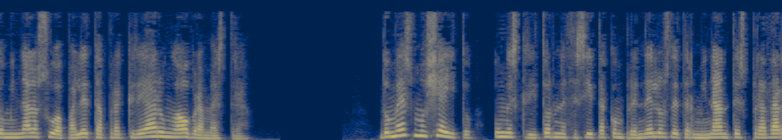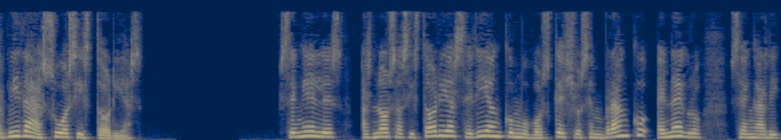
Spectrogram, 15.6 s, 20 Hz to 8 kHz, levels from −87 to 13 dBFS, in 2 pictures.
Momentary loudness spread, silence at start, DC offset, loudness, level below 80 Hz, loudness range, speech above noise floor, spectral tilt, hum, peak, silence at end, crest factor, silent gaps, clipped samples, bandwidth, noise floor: 11 LU; 0 s; under 0.1%; -19 LUFS; -58 dBFS; 4 LU; over 71 dB; -6 dB/octave; none; -2 dBFS; 0 s; 18 dB; 2.82-3.41 s, 9.62-10.20 s; under 0.1%; 7.6 kHz; under -90 dBFS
